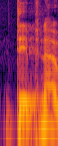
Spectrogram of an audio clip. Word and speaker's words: Dibnah: He was a total legend, and his surname is Dibner, which is spelled Dibnah.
